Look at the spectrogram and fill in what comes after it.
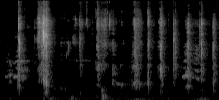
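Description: A person chewing food close to the microphone: a quick run of short, crunchy chews and bites, the loudest about a second in.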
